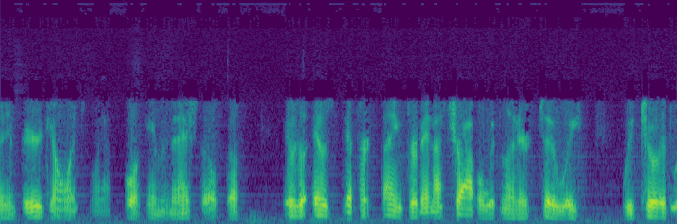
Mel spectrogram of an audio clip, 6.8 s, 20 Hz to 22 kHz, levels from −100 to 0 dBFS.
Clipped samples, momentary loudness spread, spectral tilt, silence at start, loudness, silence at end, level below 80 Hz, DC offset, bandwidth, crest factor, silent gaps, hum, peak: under 0.1%; 10 LU; -9 dB/octave; 0 s; -23 LUFS; 0 s; -62 dBFS; under 0.1%; 3.7 kHz; 18 dB; none; none; -4 dBFS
